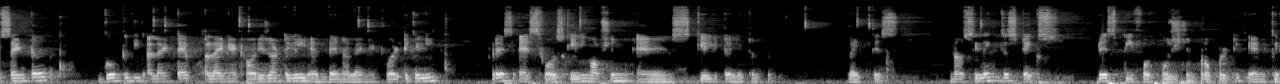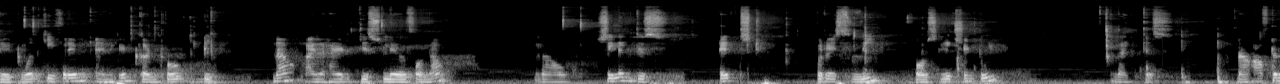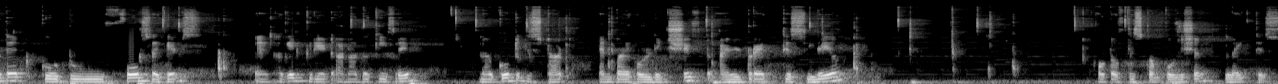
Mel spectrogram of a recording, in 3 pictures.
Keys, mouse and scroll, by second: 1.5 click, 4.7 s, 5.8-8.3 drag, 11.1 p, 13.0 click, 14.6 ctrl+d, 16.5 click, 16.5 click, 21.3 v, 25.1 =, 25.4 =, 27.2-31.0 drag, 36.8-38.3 drag.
